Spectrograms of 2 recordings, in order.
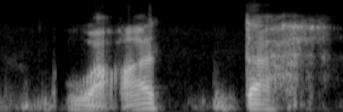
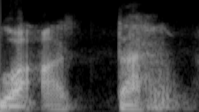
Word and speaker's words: وعدته: আর এখানে ওয়াআত্তা, অনেকে দেখা যায় ওয়াআত্তা, এখানে তাতেই সীমাবদ্ধ করে ওয়াআত্তা, তো তা না হয়ে তাহ, হা উচ্চারণ করতে হবে, অর্থাৎ ওয়াবাআসহু মাকামাম মাহমুদানিল্লাযী ওয়া'আদতাহ ইন্নাকা লা তুখলিফুল মিআদ।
